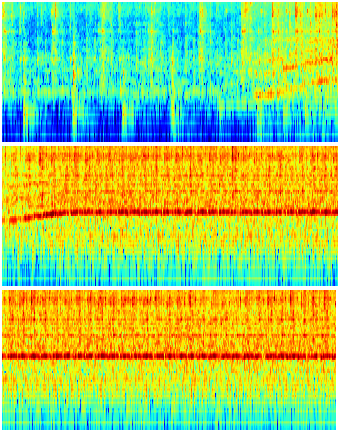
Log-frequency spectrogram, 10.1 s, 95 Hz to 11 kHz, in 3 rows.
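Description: A Singer SE9185 sewing and embroidery machine first ticks through a few slow stitches, then speeds up into a steady, close whirring hum with a rising motor tone.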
